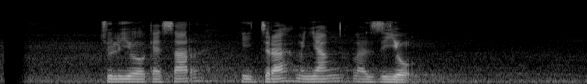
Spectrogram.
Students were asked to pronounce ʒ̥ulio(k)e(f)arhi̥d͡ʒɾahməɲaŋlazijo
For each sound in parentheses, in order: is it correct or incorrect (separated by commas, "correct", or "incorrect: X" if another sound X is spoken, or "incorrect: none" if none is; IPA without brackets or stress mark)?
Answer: correct, incorrect: s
